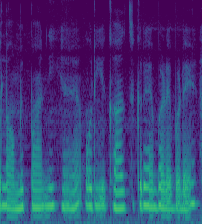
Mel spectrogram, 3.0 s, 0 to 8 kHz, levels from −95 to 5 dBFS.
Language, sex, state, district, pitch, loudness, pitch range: Hindi, female, Chhattisgarh, Rajnandgaon, 240 Hz, -30 LUFS, 230-250 Hz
